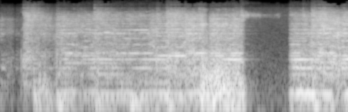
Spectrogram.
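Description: A loud, dense rock track from a band's latest album, with steady low-end rhythm and bright, full-band instruments, cutting out briefly for a moment before crashing back in.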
